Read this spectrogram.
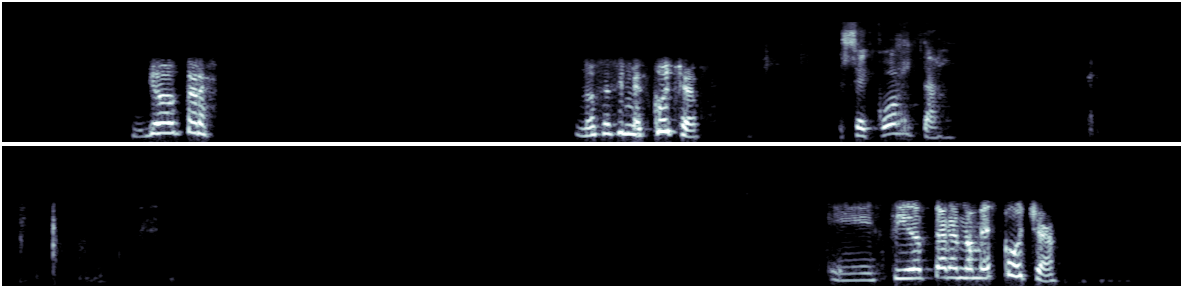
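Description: A woman speaks briefly in short bursts over an online call.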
